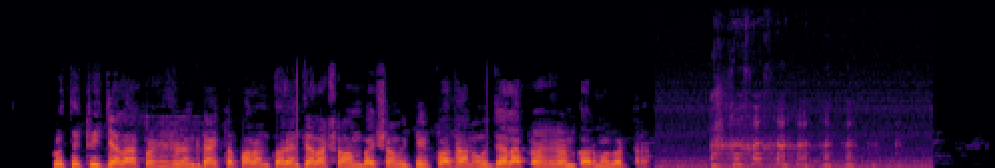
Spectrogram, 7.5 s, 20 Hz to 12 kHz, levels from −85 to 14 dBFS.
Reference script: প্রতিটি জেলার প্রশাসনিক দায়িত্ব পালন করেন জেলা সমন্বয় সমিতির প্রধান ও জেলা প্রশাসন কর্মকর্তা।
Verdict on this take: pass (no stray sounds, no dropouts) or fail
fail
